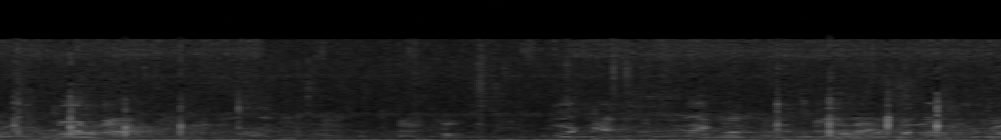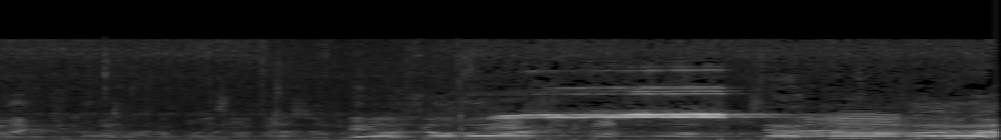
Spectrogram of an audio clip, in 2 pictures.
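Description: Players and spectators shouting and calling across an outdoor soccer field, with scattered sharp knocks, growing louder from about seven seconds in.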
